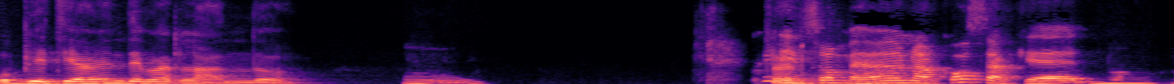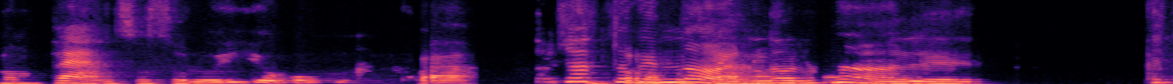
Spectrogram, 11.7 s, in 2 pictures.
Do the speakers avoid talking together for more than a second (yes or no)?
no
